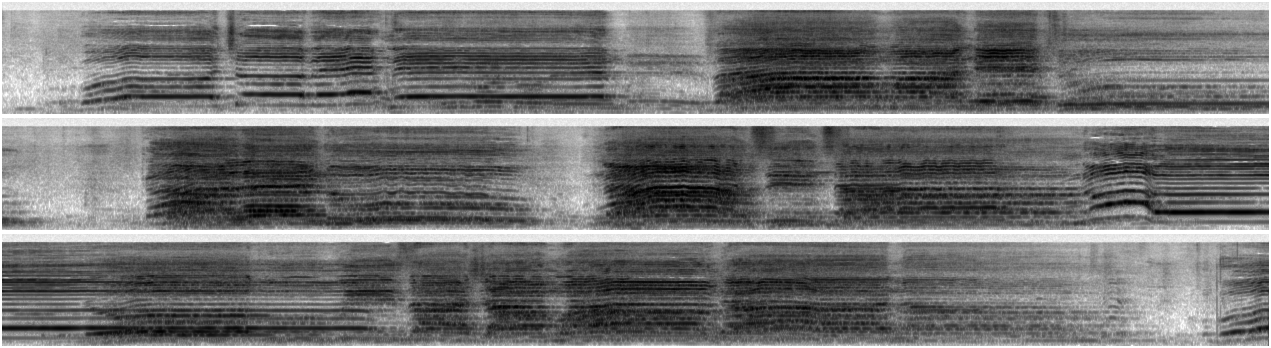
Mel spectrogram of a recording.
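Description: Choir singing a cappella, several voices together without instruments, in phrases broken by brief pauses every few seconds.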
